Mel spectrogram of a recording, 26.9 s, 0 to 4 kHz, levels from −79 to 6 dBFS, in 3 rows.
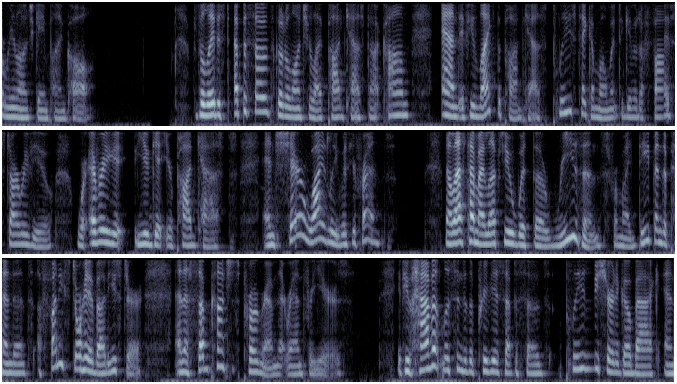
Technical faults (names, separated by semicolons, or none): long network dropout; short concealed packet loss; burst of packet loss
